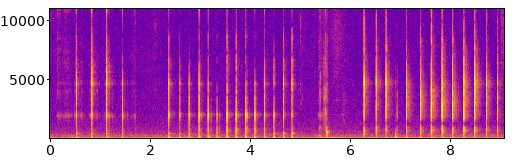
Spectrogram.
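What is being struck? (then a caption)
Wooden hairbrush with wooden pins. Fingernails tap the wooden body of a hairbrush with wooden pins, producing quick, dry, bright clicks in steady runs separated by short pauses. Midway, the nails scratch across the wooden pins, giving a brief rough, hissy rustle before the crisp tapping resumes.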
